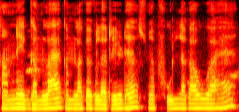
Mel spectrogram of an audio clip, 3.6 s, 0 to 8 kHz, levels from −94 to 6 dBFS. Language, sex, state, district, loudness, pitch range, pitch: Hindi, male, Jharkhand, Ranchi, -18 LUFS, 115-120 Hz, 115 Hz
